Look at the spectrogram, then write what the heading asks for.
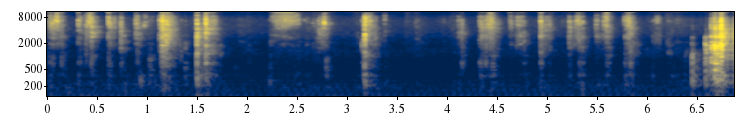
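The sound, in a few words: oracle cards being handled and laid out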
